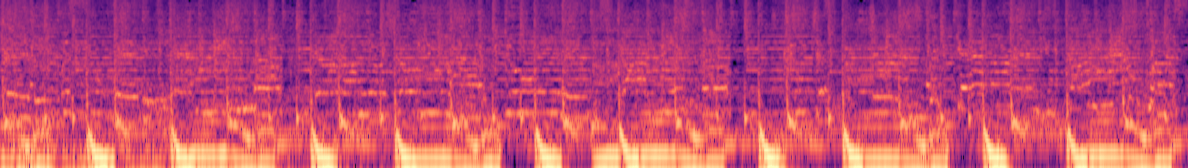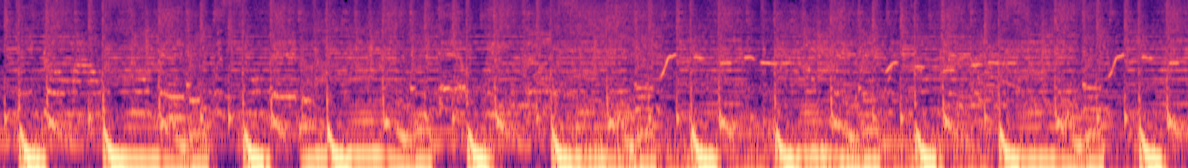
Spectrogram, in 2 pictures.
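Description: A pop rap song plays on the radio station Today FM, loud and steady, with a punchy repeating beat, heavy bass and bright layered production filling the whole stretch without a break.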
